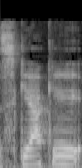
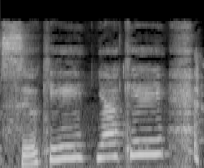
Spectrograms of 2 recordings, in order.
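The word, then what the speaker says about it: sukiyaki: the being in her restaurant and I ordered yaki and I was told that it was actually it's pronounced Suki yaki and it was worse because of the accent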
